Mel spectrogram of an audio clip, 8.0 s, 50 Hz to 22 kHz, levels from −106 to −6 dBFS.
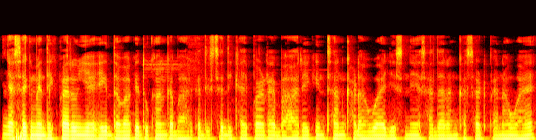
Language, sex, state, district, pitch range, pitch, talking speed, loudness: Hindi, male, Bihar, Katihar, 100-105 Hz, 100 Hz, 255 wpm, -21 LUFS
